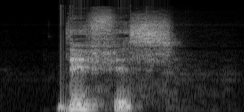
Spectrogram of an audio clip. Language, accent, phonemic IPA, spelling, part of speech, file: French, Canada, /de.fis/, défissent, verb, LL-Q150 (fra)-défissent.wav
- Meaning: third-person plural imperfect subjunctive of défaire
